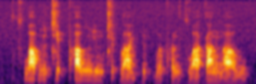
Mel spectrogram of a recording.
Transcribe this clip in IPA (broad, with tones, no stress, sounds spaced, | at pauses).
t͡sʰ w a˥˧ b ĩ˦ t͡ɕ e˦ ʔ pʰ a˦ w ŋ i˧ m t͡ɕ ə˨ t̚ l a˨˩ j p ĩ˨ k̚ b ə˧ pʰ ə˨˩ ŋ t͡s w a˧ k a˥˧ ŋ n̪ a˧ w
